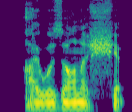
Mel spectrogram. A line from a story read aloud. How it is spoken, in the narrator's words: Michael Wenton Weeks said in a low voice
